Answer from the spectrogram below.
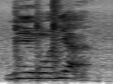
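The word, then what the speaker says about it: pneumonia: It is called pneummonia. So when we get to that that you understand how those word are pronounced and stressed there something is silent.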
